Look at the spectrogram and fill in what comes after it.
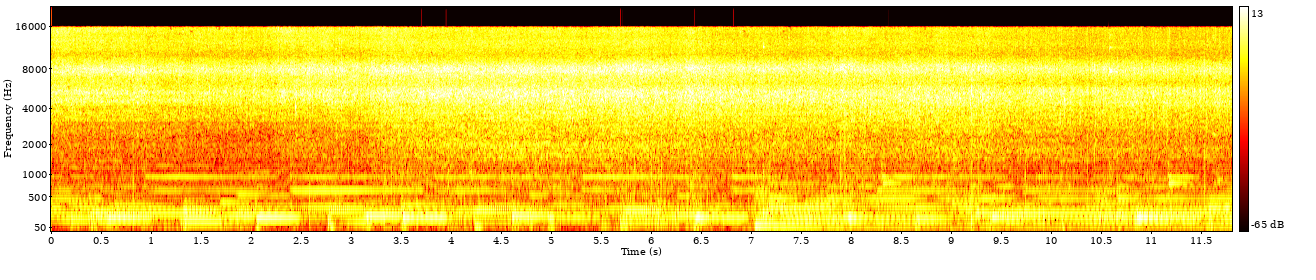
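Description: Chopped tomatoes sizzling steadily in hot oil in a steel kadai as they are tipped in and stirred: the first frying of a tomato chutney. Background music plays over it, with a bass line coming in about seven seconds in.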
